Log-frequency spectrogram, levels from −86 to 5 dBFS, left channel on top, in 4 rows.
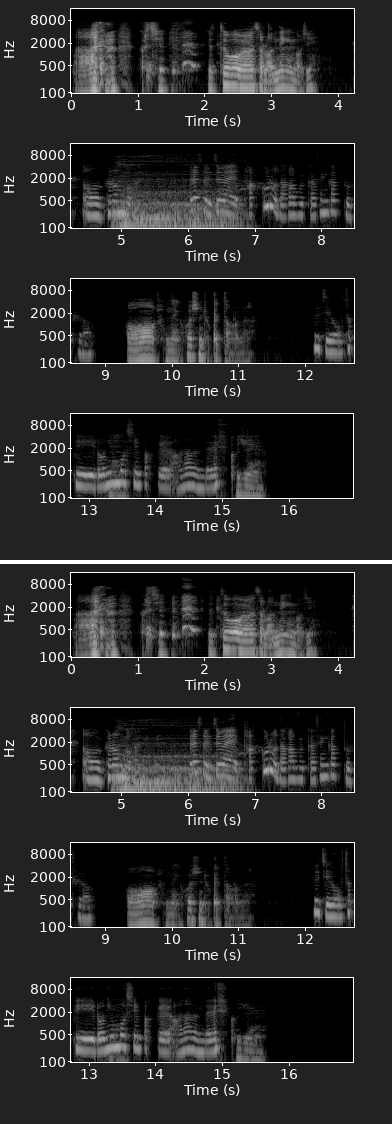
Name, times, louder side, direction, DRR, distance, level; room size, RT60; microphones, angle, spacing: voice 1, 0.0-1.4 2.2-3.7 9.3-11.2 15.3-15.6, left 3 dB, 80° left, 0.4 m, -33 dB
voice 2, 1.1-1.9 2.2-2.3 4.2-5.6 6.0-8.8 12.1-15.1, right 2 dB, 50° right, 0.5 m, -38 dB
sound 1, 4.8-7.0, equal, ahead, 0.5 m, -36 dB
2.8 x 2.3 x 3.0 m
head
